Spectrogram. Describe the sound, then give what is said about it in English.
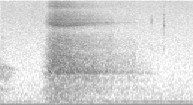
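A single deep breath, drawn in and let out as a soft, noisy rush of air after a moment of agitation, quiet and alone with no talk. “Let me calm down. Let me take a deep breath.”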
